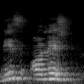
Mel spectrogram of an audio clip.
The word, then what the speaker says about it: dishonest: चलिए आगे देखिए, DISHONEST, इसको कहते हैं डिसऑनेस्ट। ऑनेस्ट बोलेंगे, हॉनेस्ट नहीं बोलेंगे, याद रखिएगा।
